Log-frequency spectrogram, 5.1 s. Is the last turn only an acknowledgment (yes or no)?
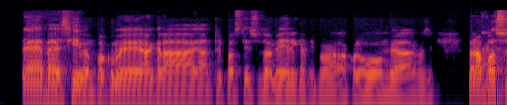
yes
